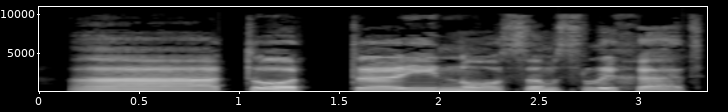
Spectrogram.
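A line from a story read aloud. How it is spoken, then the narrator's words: Mocking remark. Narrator (Russian): насмешливо заметил казак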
